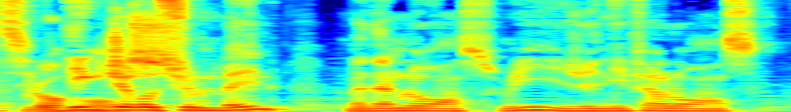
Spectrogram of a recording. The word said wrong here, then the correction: Lawrence: Ça se prononce pas comme ça Oh, euh, c'est Lawrence.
